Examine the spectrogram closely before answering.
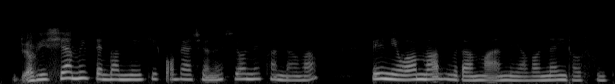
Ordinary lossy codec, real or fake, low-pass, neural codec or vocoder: none; fake; 5.4 kHz; codec, 16 kHz in and 24 kHz out, 0.6 kbps, FocalCodec, streaming, 2048 codes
